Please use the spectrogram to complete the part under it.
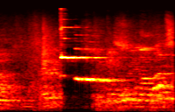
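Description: A recorder plays a short squeaky note.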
